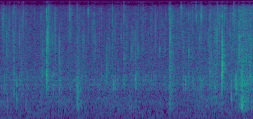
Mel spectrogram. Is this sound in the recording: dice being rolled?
no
